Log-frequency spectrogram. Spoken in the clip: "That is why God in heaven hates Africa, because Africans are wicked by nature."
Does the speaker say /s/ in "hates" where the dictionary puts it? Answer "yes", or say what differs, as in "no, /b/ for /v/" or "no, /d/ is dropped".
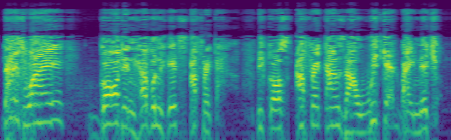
yes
